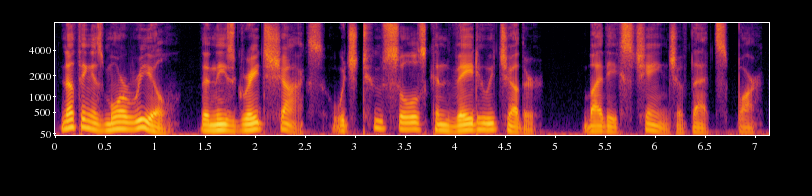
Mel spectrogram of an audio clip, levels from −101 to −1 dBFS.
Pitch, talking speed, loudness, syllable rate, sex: 105 Hz, 175 wpm, -20 LUFS, 4.2 syllables/s, male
